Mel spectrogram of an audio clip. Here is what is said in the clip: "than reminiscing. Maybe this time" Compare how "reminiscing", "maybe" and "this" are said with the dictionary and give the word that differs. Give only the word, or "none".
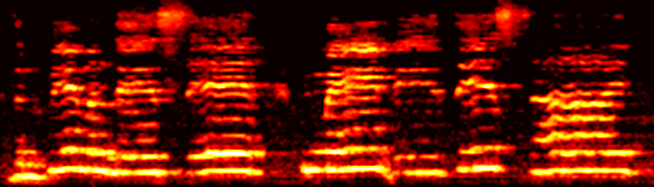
reminiscing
